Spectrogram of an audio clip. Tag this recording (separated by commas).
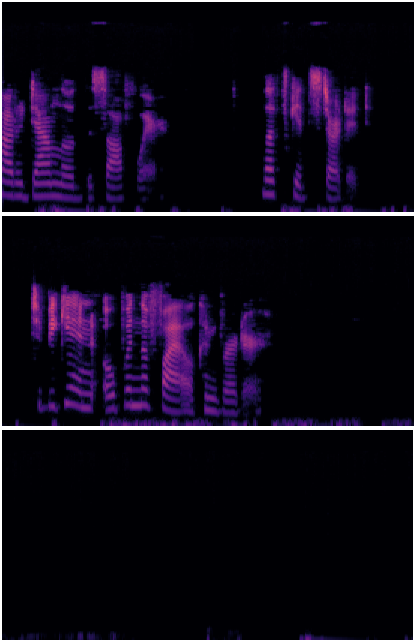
Speech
